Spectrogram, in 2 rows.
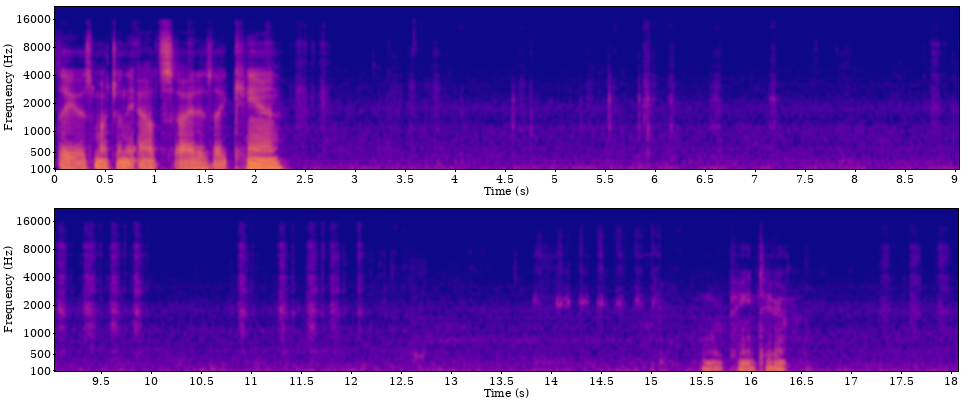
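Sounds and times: paintbrush scratching on paper: 0:02.4 - 0:02.8, 0:08.7 - 0:10.0, 0:10.8 - 0:12.2, 0:14.0 - 0:15.1, 0:17.3 - 0:18.0.

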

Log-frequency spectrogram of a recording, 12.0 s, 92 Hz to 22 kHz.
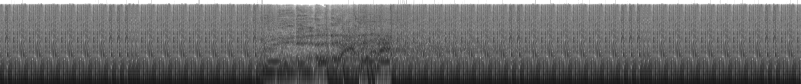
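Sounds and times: distorted kick drums: 0:00.0 - 0:12.0.

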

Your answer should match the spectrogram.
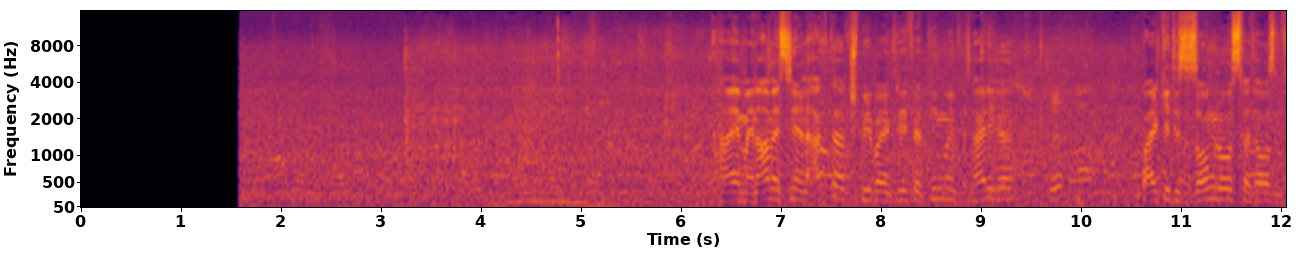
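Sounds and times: road traffic noise: 0:01.6 - 0:12.0.

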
